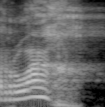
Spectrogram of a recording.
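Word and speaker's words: רוּחַ: Se pronuncia roaj. Por ejemplo, cuando hablamos del Espíritu Santo, el Espíritu Santo es roaj, el kadh.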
